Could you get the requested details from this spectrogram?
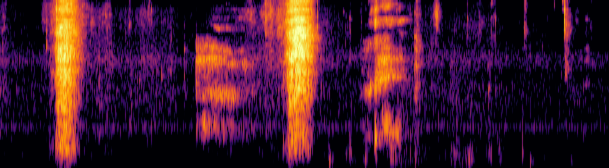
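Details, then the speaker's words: Induced sneezing on a day when allergies were not bad: two loud, sharp, hissing sneeze bursts with breathy intakes between, in a quiet room. "Hey guys, since my allergies aren't bad today, I decided to induce. So, let's try it."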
